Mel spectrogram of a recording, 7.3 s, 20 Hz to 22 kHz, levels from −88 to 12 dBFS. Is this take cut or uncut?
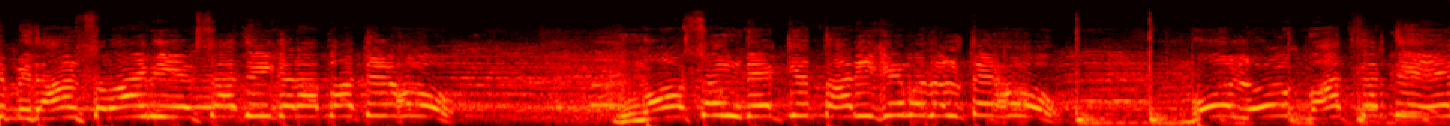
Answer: uncut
